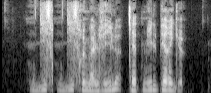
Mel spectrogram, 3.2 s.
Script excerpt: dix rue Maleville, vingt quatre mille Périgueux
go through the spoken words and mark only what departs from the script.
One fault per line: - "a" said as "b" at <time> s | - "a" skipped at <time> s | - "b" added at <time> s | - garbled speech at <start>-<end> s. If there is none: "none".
- "dix" added at 0.9 s
- "vingt" skipped at 1.8 s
